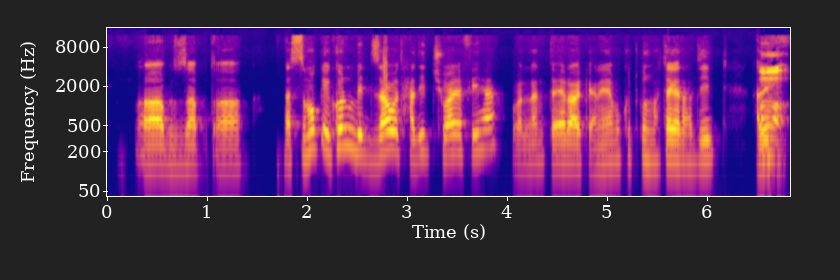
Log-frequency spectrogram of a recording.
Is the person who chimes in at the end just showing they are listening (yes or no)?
no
